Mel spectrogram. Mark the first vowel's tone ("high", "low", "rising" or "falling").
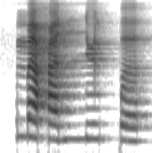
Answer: falling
